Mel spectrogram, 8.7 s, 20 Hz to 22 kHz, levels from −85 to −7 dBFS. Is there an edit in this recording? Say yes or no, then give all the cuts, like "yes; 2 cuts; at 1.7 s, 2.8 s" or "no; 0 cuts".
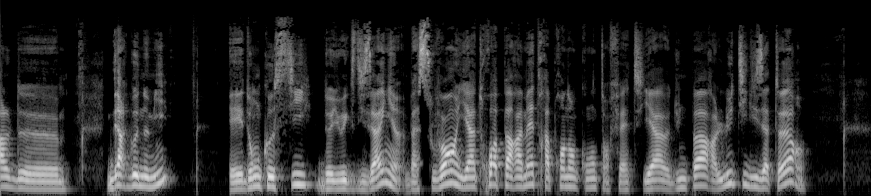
no; 0 cuts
